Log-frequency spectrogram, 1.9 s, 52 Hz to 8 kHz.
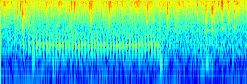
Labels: {"label": "biophony, croak", "recorder": "SoundTrap 500"}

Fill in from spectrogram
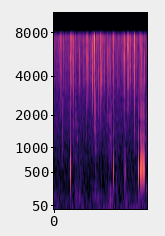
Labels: {"label": "biophony, knock croak", "recorder": "SoundTrap 300"}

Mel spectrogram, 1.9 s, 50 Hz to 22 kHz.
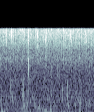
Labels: {"label": "biophony", "recorder": "SoundTrap 300"}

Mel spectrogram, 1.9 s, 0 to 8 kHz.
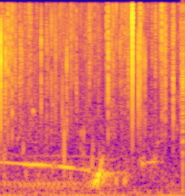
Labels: {"label": "biophony", "recorder": "SoundTrap 300"}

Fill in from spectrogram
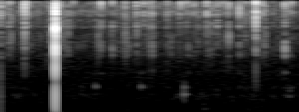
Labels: {"label": "ambient", "recorder": "HydroMoth"}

